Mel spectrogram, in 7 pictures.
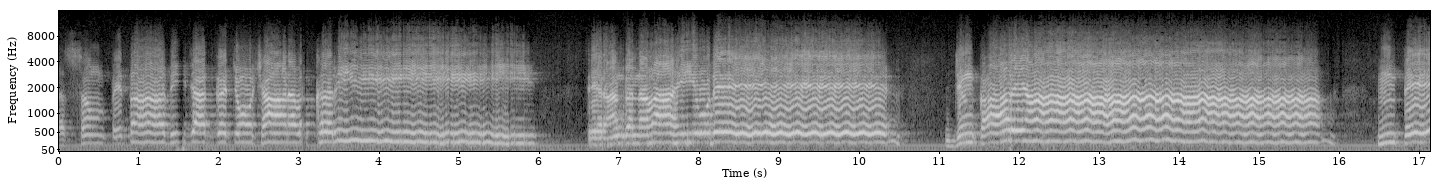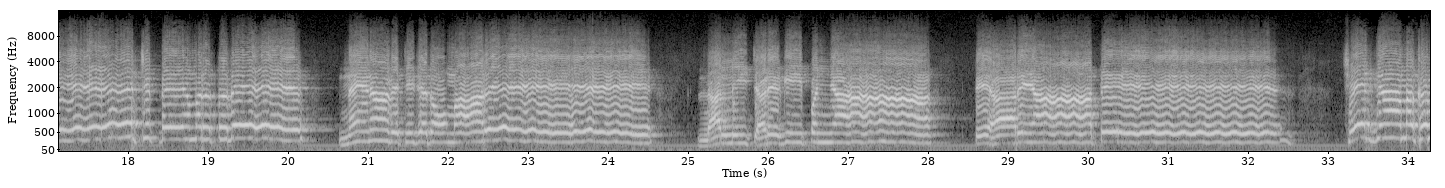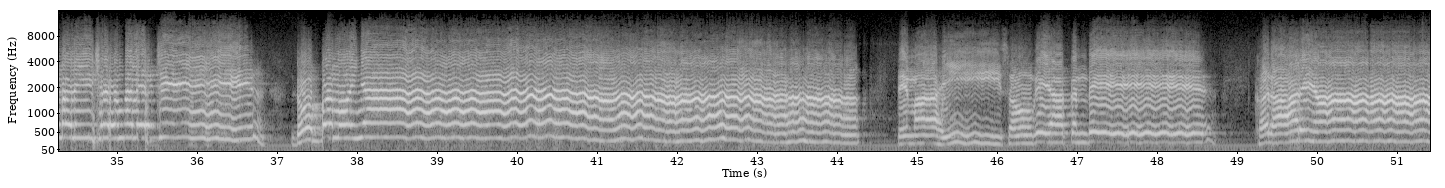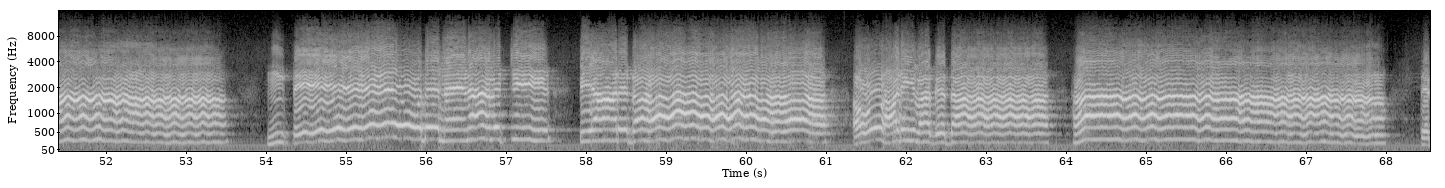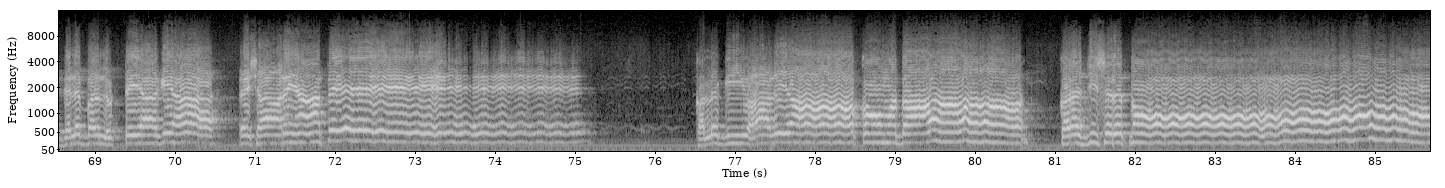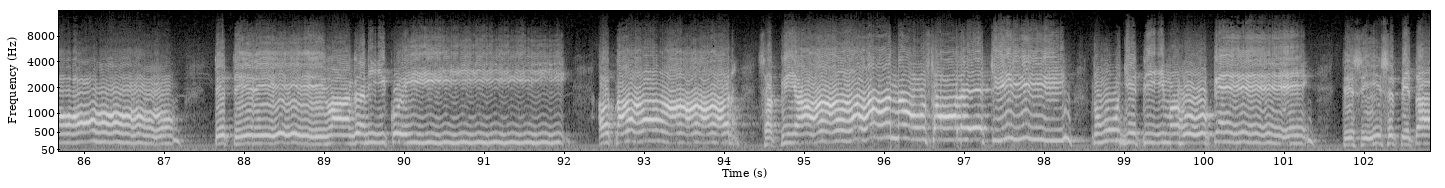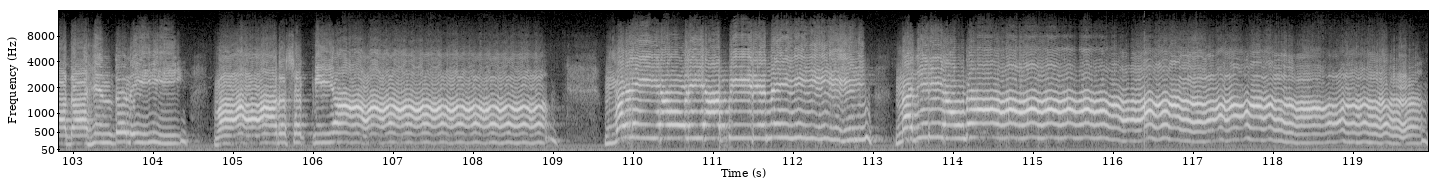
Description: Genre: Kavishr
